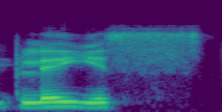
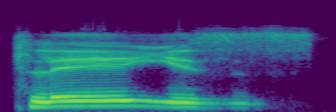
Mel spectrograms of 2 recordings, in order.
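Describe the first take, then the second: First: The word ends in a voiceless s sound. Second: The word ends in a voiced z sound. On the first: The speaker calls it wrong. "I don't say plays. No, this is wrong" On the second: The speaker calls it right. "Here z, z. It's a voiced sound"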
